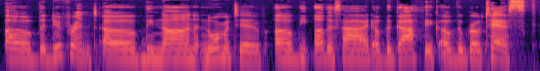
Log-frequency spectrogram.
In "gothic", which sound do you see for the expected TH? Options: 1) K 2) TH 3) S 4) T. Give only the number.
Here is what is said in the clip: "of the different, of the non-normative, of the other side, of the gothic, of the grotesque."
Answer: 2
